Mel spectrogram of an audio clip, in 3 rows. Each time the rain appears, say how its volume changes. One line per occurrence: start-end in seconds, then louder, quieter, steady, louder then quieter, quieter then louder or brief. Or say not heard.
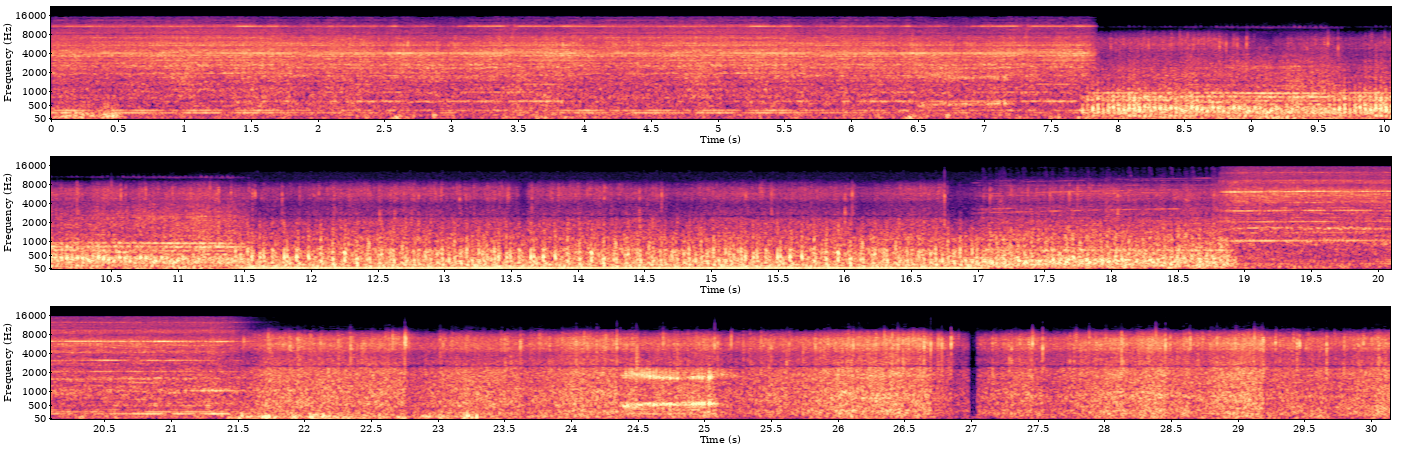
0.0-30.0 louder.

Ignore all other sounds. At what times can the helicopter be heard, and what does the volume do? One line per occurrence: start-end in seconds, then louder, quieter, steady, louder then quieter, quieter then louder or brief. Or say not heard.
0.0-21.7 steady.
